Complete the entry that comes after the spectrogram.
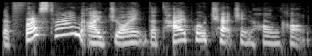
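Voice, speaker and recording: A woman's voice: medium pitch, huge pitch swings, unhurried, a bit bright, a little hiss or hum. Woman interpreting a church talk. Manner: renders his words line by line in the first person. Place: church service.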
